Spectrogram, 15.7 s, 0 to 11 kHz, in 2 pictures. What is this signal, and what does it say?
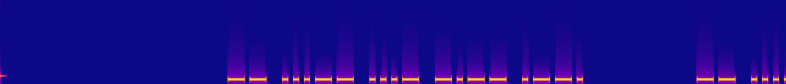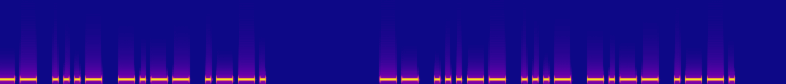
Morse code, heard as a keyed tone, about 21 wpm, 700 Hz. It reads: M3VYP M3VYP M3VYP
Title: DXCC-100 Call Signs - 5 Characters - Repeated 3x - 22wpm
